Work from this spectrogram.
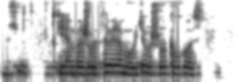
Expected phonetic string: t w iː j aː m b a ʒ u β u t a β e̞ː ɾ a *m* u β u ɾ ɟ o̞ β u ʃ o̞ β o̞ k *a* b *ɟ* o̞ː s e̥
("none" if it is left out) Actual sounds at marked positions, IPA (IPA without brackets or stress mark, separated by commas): m, a, ɡ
